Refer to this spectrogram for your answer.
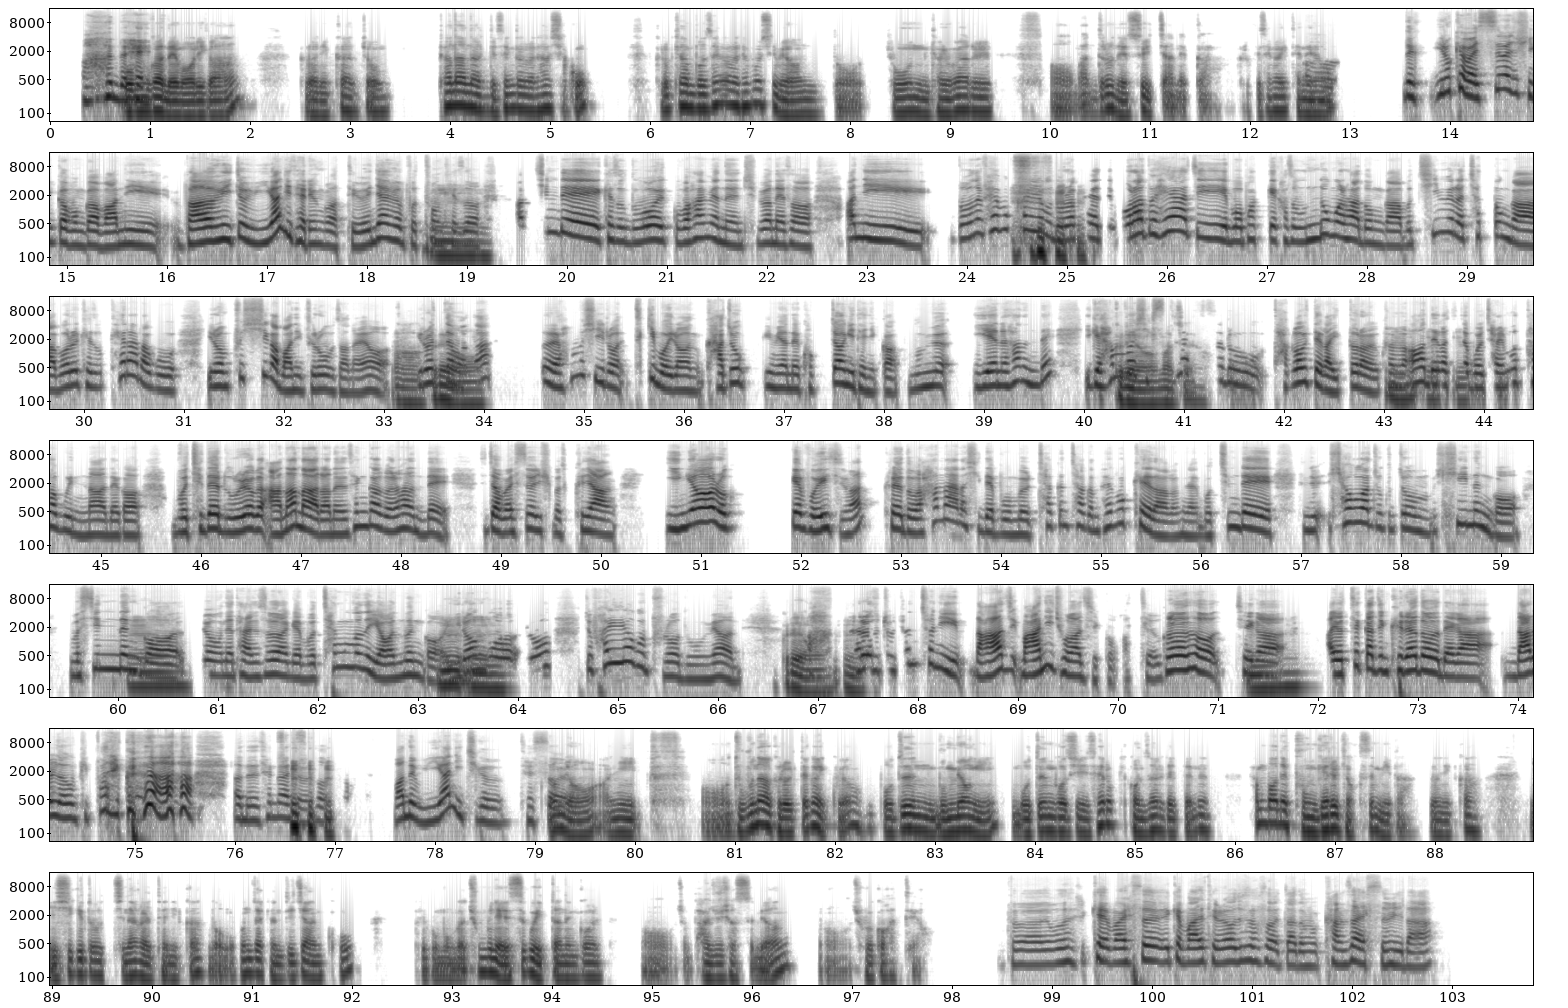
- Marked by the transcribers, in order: laughing while speaking: "아 네"; in English: "푸시가"; other background noise; tapping; laughing while speaking: "비판했구나"; teeth sucking; unintelligible speech
- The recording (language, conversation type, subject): Korean, advice, 요즘 지루함과 번아웃을 어떻게 극복하면 좋을까요?
- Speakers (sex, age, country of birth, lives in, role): female, 25-29, South Korea, Germany, user; male, 60-64, South Korea, South Korea, advisor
